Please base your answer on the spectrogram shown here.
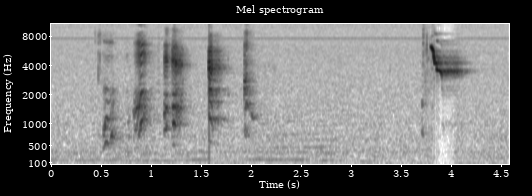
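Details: A male African grey parrot that mimics noises, water sounds and curses. It gives a run of quick breathy chirps, a pause, then one piercing, downward-sliding whistle.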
